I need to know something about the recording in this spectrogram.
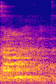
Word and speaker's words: Psalm: big chunk of it, is a book called Psalm. Yes, it is spelled weird. It's hard to pronounce. Good job for the 6-year-old. So it's Psalm, and just another way, it's another word for song.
